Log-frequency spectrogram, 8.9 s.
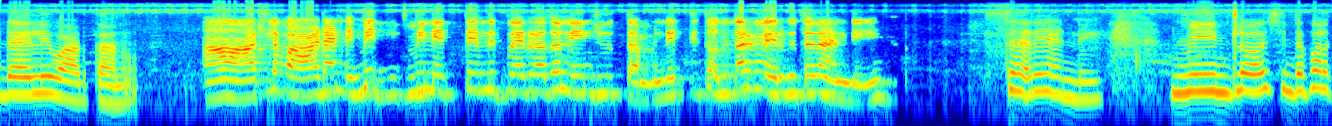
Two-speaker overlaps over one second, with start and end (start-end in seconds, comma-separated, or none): none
